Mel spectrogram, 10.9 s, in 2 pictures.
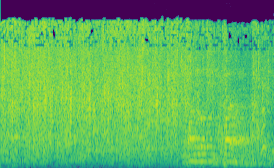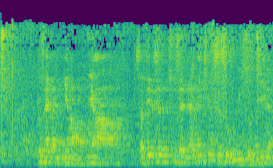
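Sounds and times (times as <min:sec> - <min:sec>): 
audience applause: 0:00.0 - 0:05.9
speech: 0:03.8 - 0:05.6, 0:06.2 - 0:10.9.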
